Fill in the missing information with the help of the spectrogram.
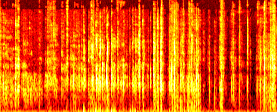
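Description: Long fingernails scratch and tap the blue floral paper or card cover of a notebook or journal with visible page edges. The result is a quiet, close run of dry, crunchy scratches and quick papery taps with no ring, over a faint steady low hum.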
